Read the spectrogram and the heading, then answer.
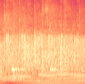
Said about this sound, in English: Well, come on and give God a hand clap of praise.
